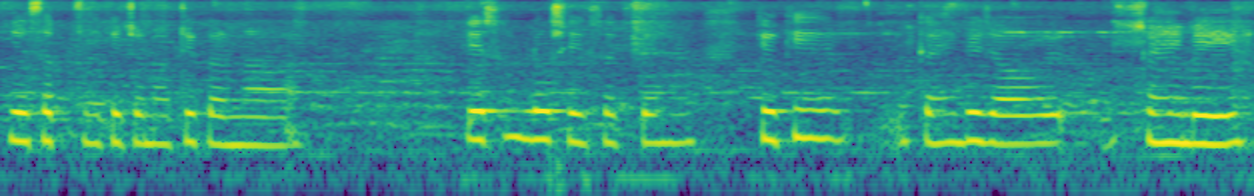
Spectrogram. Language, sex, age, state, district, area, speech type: Hindi, female, 18-30, Bihar, Madhepura, rural, spontaneous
